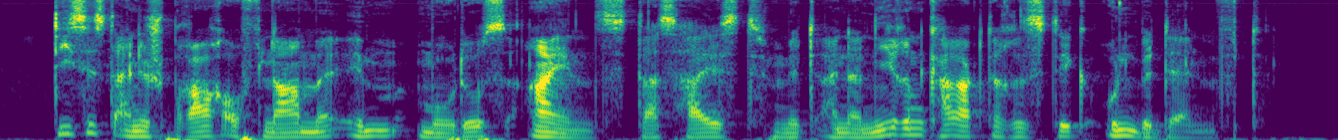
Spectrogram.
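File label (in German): Blue Snowball Modus 2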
